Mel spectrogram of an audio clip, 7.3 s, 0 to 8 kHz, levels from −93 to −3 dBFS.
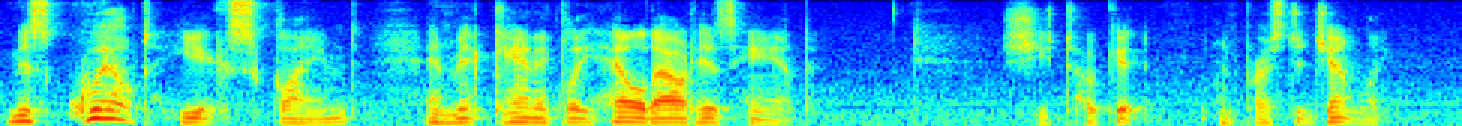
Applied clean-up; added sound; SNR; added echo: none; none; none; none.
